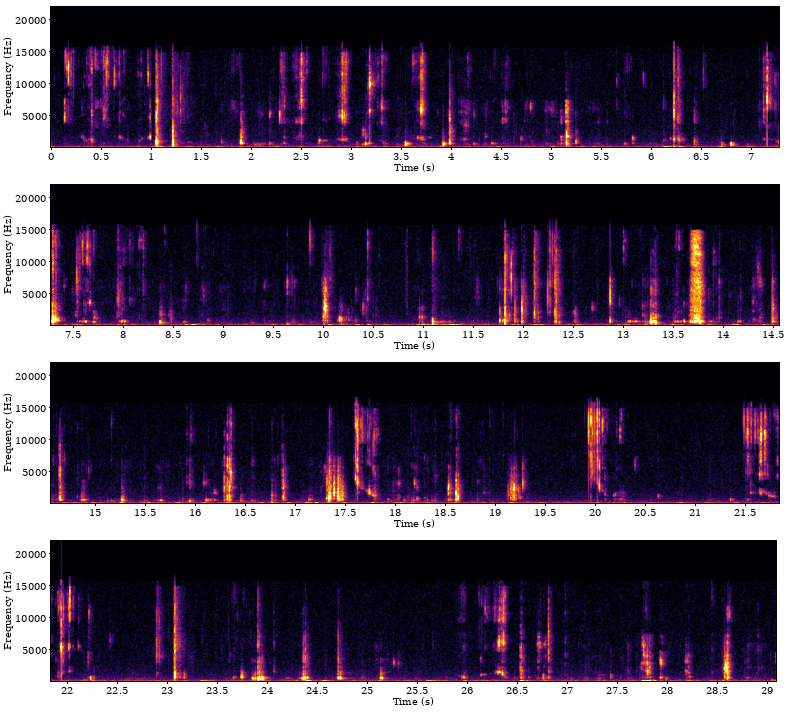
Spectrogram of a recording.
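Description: Close-miked chewing of a strawberry-glazed Krispy Kreme doughnut, with many sharp wet mouth clicks and smacks.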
